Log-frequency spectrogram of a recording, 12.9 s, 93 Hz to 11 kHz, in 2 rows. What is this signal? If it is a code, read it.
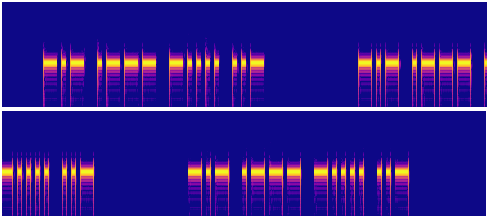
Morse code, heard as a keyed tone, about 20 wpm, 700 Hz. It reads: KJ6U KJ6U KJ6U
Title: USA Call Signs - 4 Characters - Repeated 3x - 20wpm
